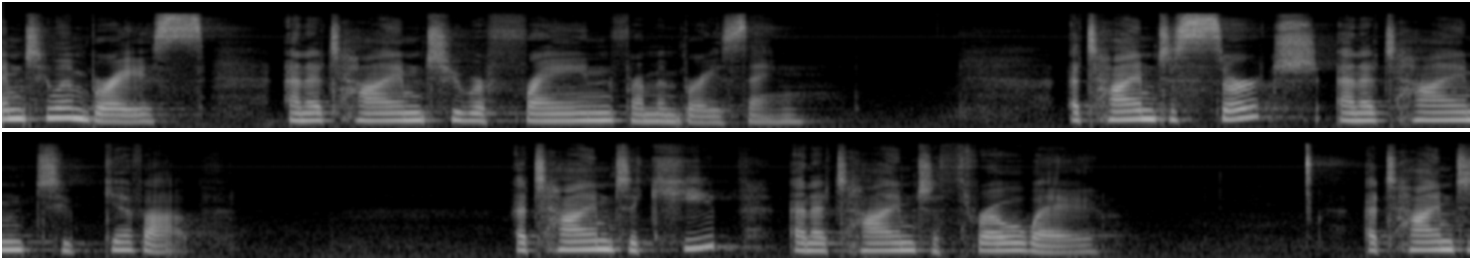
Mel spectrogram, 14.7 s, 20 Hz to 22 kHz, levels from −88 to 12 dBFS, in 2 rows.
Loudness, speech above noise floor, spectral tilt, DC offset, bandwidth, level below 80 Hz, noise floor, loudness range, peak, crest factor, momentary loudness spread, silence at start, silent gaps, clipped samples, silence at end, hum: -30 LUFS; 40 dB; -3 dB/octave; under 0.1%; 16 kHz; -76 dBFS; -71 dBFS; 6 LU; -12 dBFS; 20 dB; 11 LU; 0 s; none; under 0.1%; 0 s; none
